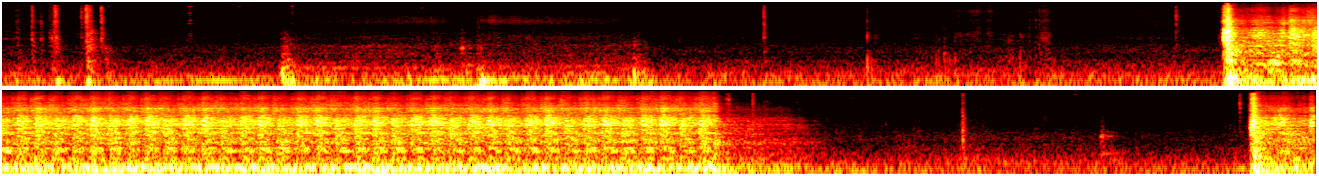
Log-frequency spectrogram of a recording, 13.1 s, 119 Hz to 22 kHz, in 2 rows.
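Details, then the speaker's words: 1992 Chevy S10 Blazer with TBI, fuel pressure test: steady fast cranking at a few turns per second that never catches; gauge reads zero fuel pressure, fuel pump dead, crank no start. "okay I got no fuel pressure I hooked this up wrong or and I have my fuel pumps dead"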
